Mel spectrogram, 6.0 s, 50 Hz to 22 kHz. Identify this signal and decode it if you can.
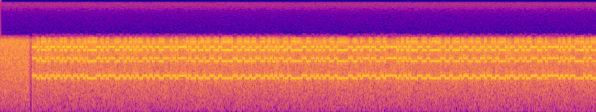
Two-tone teleprinter signal, about 170 Hz shift.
